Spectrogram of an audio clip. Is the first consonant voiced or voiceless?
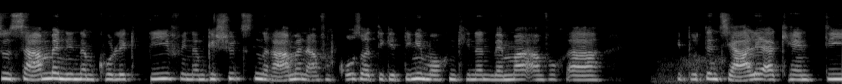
voiceless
